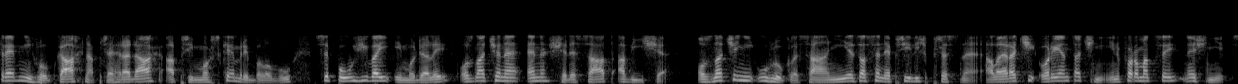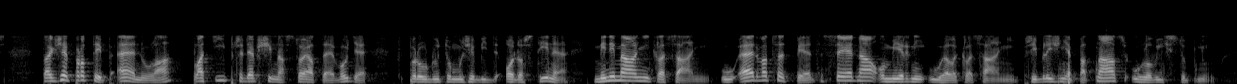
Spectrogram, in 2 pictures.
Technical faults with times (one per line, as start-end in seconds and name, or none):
0.38-0.42 bit errors on an ADPCM link
22.94-23.31 bit errors on an ADPCM link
